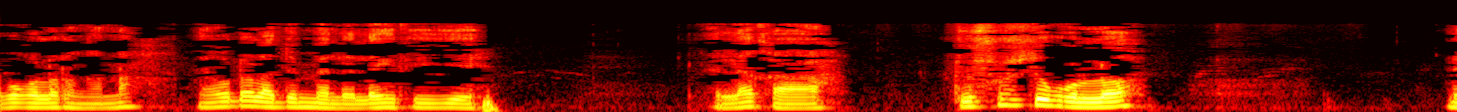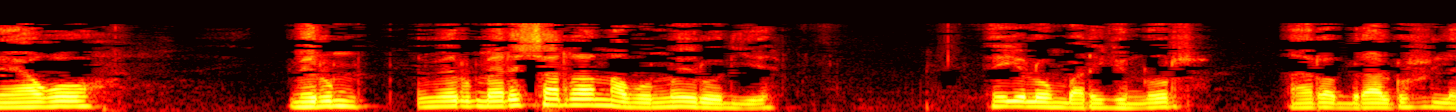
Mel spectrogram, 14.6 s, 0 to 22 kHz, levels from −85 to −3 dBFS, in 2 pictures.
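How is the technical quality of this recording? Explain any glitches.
The speech is marred by plainly audible codec damage across the whole recording. The likely cause is WMA compression: long transform blocks smear quantisation noise into a ringing, washy hiss that breathes with the speech, and nothing sounds above about 10.1 kHz. Unlike a plain low-pass filter, the smearing points to a low bitrate near 32 kbps.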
